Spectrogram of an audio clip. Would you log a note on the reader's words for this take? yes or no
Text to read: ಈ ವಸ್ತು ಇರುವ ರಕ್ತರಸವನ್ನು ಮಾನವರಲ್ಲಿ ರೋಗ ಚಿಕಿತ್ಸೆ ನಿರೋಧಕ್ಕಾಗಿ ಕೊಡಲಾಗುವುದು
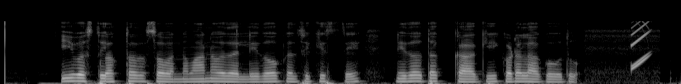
yes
